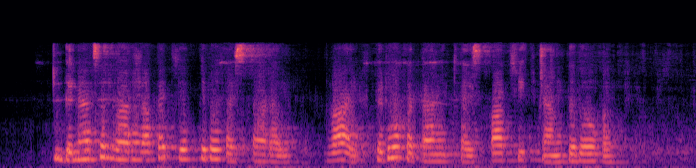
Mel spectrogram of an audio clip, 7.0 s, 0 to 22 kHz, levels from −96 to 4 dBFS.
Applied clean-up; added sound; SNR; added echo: neural separator model SepFormer DNS4.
